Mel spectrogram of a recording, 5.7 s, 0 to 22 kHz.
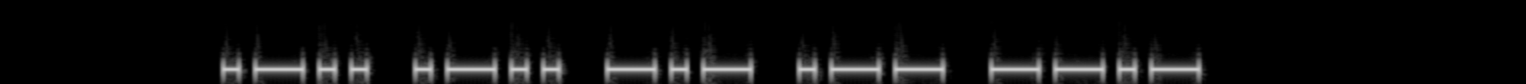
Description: Morse code, heard as a keyed tone, about 20 wpm, 700 Hz. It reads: LLKWQ
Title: Code Groups - 5 Letter:Numbers - 20wpm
